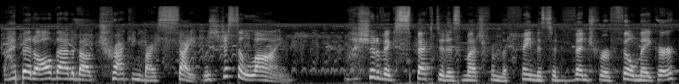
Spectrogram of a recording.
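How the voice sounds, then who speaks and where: An actress playing an intrepid, sharp-tongued newspaper reporter in a pulp adventure audio drama, brisk and plucky. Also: female voice, medium pitch, animated, a little hiss or hum, lightly acted. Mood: scolding.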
